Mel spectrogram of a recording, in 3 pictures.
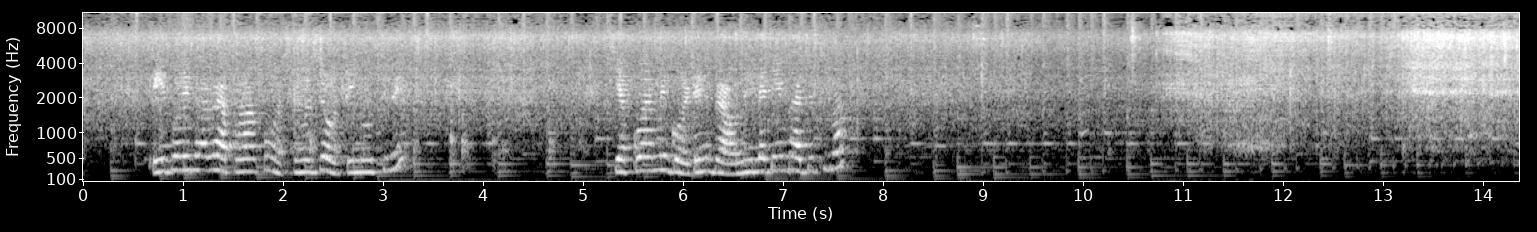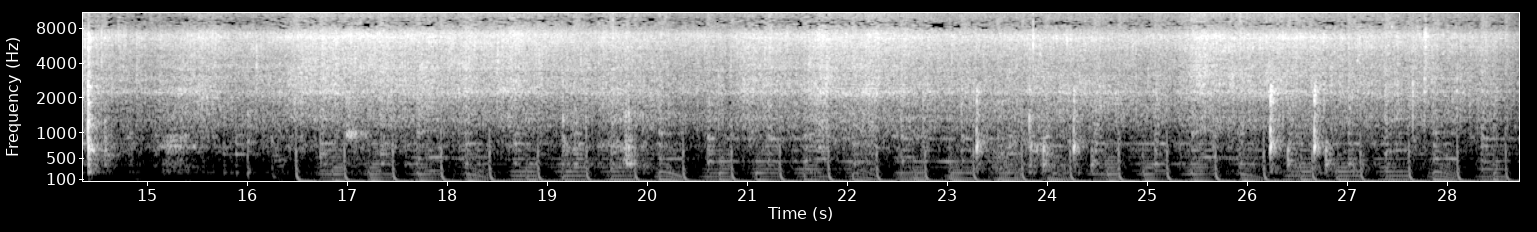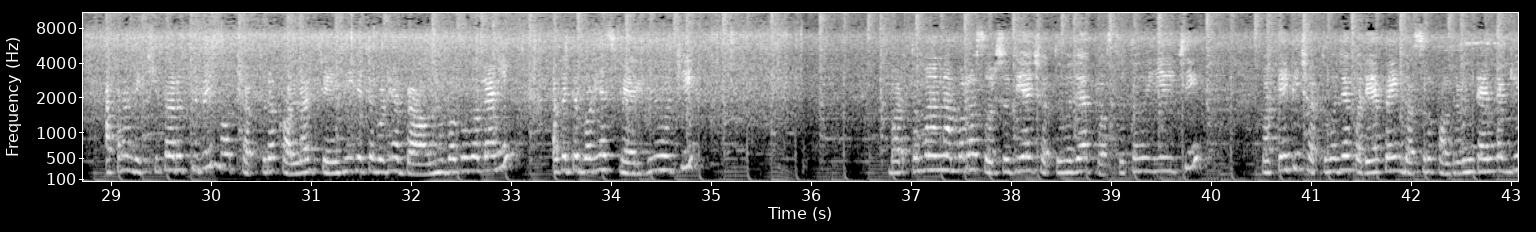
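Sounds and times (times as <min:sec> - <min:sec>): mushrooms sizzling in a pan: 0:00.0 - 0:43.0
spatula scraping a pan: 0:11.2 - 0:12.1, 0:13.2 - 0:16.1, 0:23.3 - 0:24.5.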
